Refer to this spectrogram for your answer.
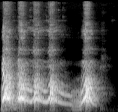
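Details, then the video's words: Sadie, a dog known for "talking", gives a run of four quick yelping barks sliding into a long falling, voice-like whine, then one final sharp bark; no other sounds. "Sadie the Talking Dog"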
